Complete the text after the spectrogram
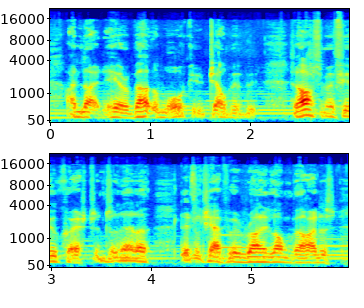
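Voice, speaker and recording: A man talks at a very fast pace, his loudness swinging widely. Music plays behind him. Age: 80s+. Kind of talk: interview answer.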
